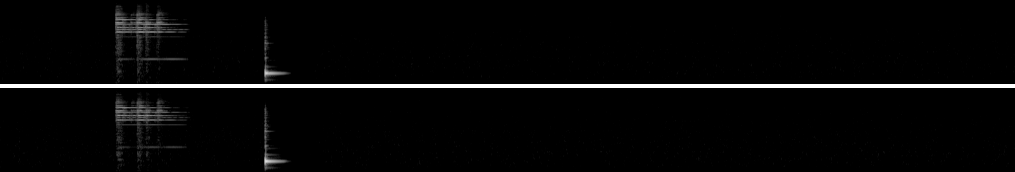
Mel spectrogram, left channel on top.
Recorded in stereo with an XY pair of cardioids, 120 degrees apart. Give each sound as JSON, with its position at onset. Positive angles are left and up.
{"t": 1.1, "sound": "a bell", "azimuth_deg": 60, "distance_m": 2.5}
{"t": 2.6, "sound": "a cowbell", "azimuth_deg": -20, "distance_m": 1.1}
